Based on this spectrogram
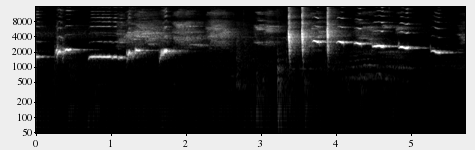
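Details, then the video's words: Tutor song of a greater green leafbird from Palembang blended with Asian brown flycatcher phrases: clean whistled notes held then rising, soft breathy warbles, sharp clicks, and a descending run of bright whistles near the end. "Masteran cucak hijau rasa sikatan londo"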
